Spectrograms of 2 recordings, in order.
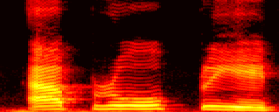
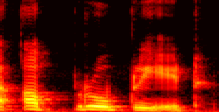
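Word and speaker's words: appropriate: तो इस स्पेलिंग के देखो शुरू में APPRO दे रखा है, इसको अप्रो या एप्रो दोनों तरीके से आपको उच्चारण सुनाई देगा, अप्रो बोलें या एप्रो बोलें।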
